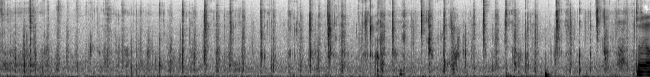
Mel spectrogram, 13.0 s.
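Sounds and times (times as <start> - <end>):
crunchy chewing: 0.0 - 12.9
dull low thump: 10.8 - 11.1.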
